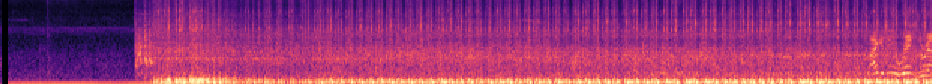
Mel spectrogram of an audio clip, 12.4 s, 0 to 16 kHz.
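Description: A 1950 Willys M38 Jeep powered by a Honda Goldwing motorcycle engine starts up after a quiet moment, then pulls in low range first gear with a steady, close, busy engine drone that slowly rises, and a voice speaks over it.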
